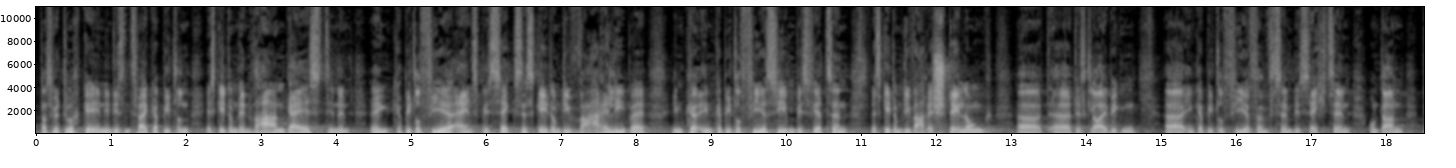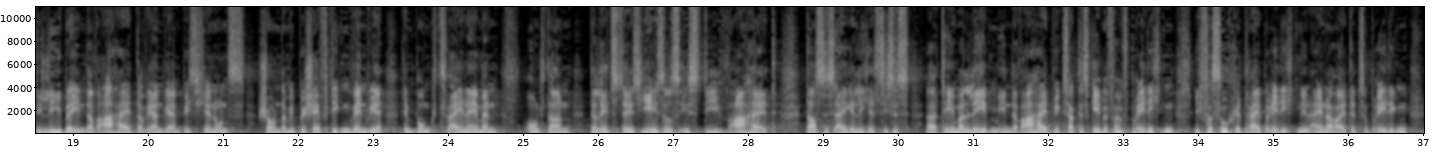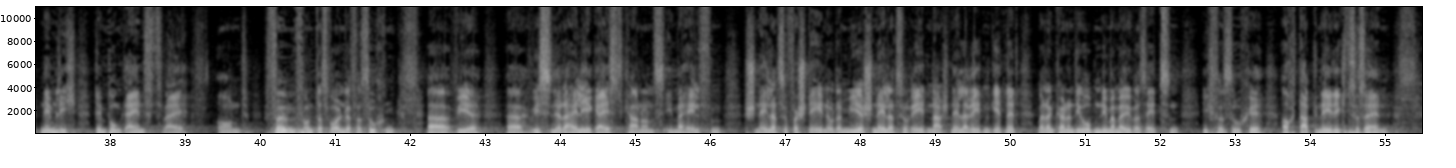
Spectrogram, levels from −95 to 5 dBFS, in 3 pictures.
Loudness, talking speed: -28 LUFS, 170 wpm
